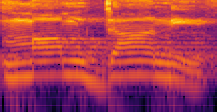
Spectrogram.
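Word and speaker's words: Mamdani: The name is Mom Donnie. M A M D A N I. You should learn how to say it because we got to get it right.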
